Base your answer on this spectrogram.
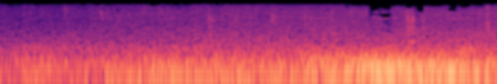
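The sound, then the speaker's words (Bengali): Heavy rain pours with thunder, a dense steady hiss over deep, low rumbling that swells toward the end. “বাইরে বৃষ্টি হচ্ছে অঝোর ধারায়, যেন আজই মহাপ্রলয়ের নির্ঘণ্ট উপস্থিত। বিদ্যুৎ চমকের ভোঁতা শব্দে ছোট্ট বদ্ধ ঘর কেঁপে কেঁপে উঠছে।”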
